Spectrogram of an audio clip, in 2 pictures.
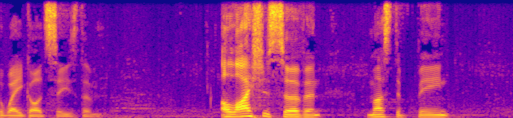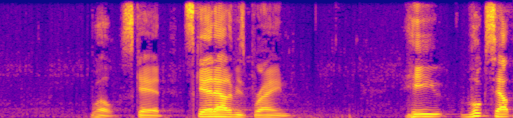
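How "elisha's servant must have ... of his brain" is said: usual speaking voice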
